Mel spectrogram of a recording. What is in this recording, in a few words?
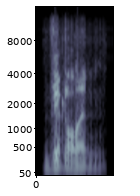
"vitellin", American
